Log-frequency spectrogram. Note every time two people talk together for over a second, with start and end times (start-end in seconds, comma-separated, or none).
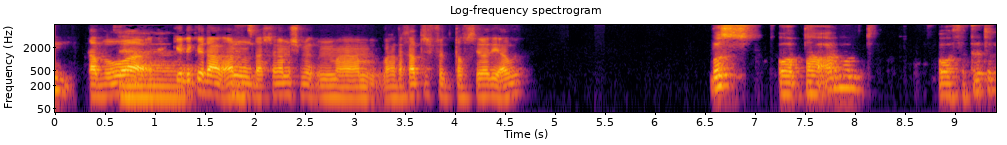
0.7-2.1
